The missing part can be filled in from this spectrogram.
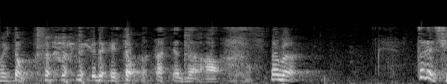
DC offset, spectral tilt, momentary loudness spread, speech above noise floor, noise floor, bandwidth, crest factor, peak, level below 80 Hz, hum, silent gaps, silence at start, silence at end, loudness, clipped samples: under 0.1%; -5.5 dB/octave; 12 LU; 28 dB; -45 dBFS; 6.2 kHz; 14 dB; -4 dBFS; -44 dBFS; none; none; 0 s; 0 s; -17 LUFS; under 0.1%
